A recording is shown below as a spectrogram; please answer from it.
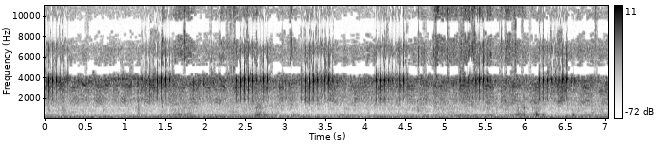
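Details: Small frogs calling in a rural rice field, filmed in the countryside: short, high, rattling pulsed bursts about once a second, seven in all, over a low steady rumble.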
